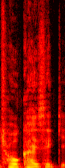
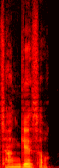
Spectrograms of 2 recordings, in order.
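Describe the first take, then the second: First: The name is read with Japanese sounds. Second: The name is read with Korean sounds. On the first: "일본어로는 초카이세키" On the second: "한국에서는 장개석"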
